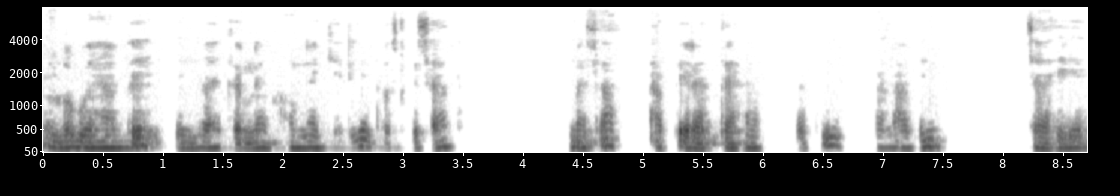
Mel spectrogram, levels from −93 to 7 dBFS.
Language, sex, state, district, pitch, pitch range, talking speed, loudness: Hindi, male, Bihar, Gaya, 120 Hz, 115-135 Hz, 140 wpm, -32 LUFS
